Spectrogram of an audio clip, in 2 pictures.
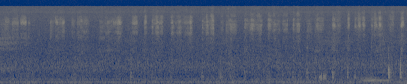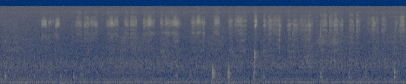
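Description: Dry-erase marker writing on a whiteboard: faint squeaky strokes in short runs, with a few soft taps, over a low steady hum.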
